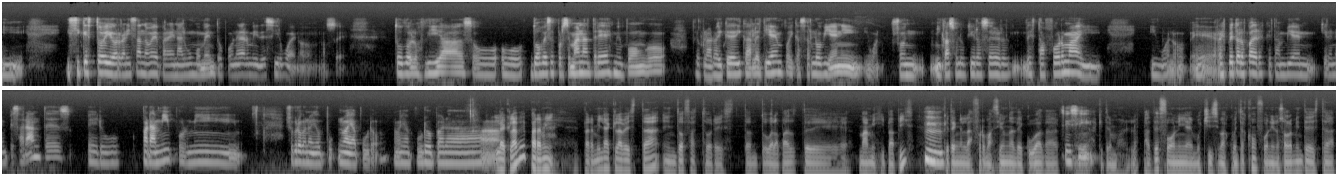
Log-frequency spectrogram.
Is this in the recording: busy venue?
no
